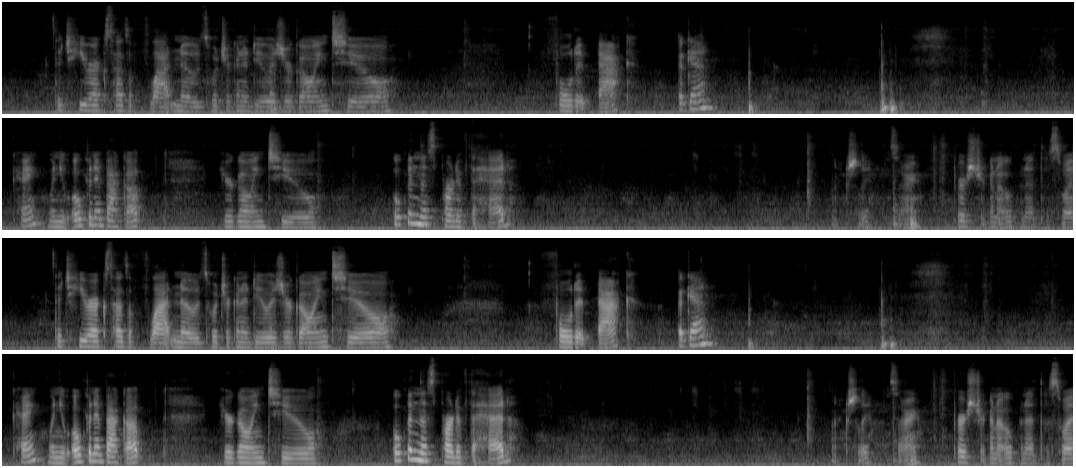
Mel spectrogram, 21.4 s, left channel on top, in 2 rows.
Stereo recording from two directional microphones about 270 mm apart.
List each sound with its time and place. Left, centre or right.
0.5 s a woman's voice: centre
5.5 s speech: centre
7.5 s a sound: centre
10.8 s a woman's voice: centre
19.3 s speech: centre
